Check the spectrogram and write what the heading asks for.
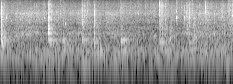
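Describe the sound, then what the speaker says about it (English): A spoon stirs a pot of Jamaican stewed meat, with soft scraping and wet shuffling strokes over a steady sizzling simmer, a few sharper clinks against the pot. "I'm going to give it just a quick stir just to make sure everything is incorporated"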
